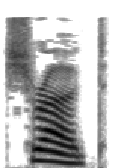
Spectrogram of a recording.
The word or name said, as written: shrugged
